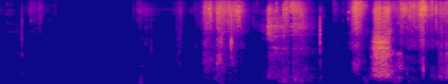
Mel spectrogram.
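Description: Footsteps crunching and shuffling through dry fallen leaves, starting about two and a half seconds in, in three stretches of rustling steps, the last and loudest near the end.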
